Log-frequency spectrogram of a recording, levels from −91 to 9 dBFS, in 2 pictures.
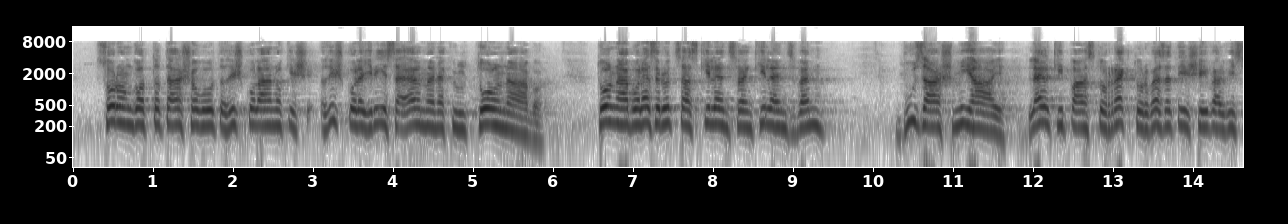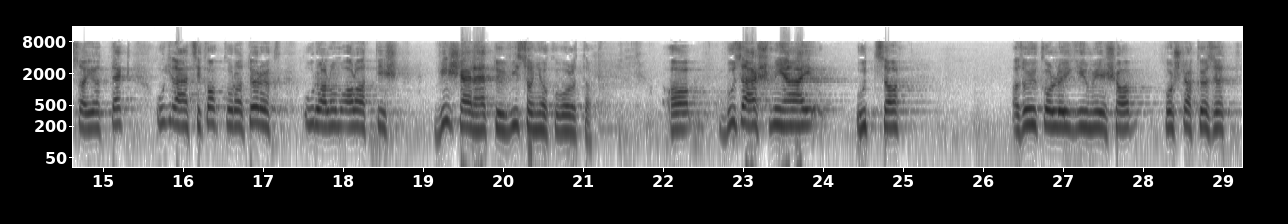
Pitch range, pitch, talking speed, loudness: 185-210 Hz, 195 Hz, 85 wpm, -14 LUFS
